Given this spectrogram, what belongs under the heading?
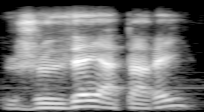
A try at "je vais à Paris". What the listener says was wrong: No, that was good, but then you started moving the mouth too much. Just say je vais à Paris. Remember, don't let anything sit here. Don't go.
